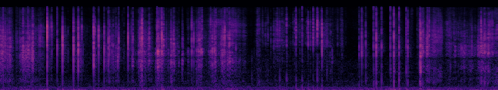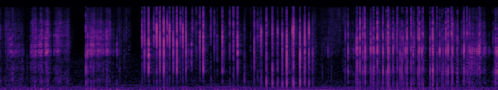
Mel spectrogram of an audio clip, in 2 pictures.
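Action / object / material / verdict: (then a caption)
scrape / plastic pill bottle with paper label / plastic / none. A small blue plastic antacid tablet bottle with a paper label, apparently holding tablets, is held in the hand while long nails tap and scratch the bottle and label. Dense, bright crinkly scratching and quick sharp taps run throughout, with a faint steady low hum underneath.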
